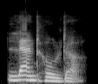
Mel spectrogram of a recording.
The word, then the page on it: landholder: Indian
